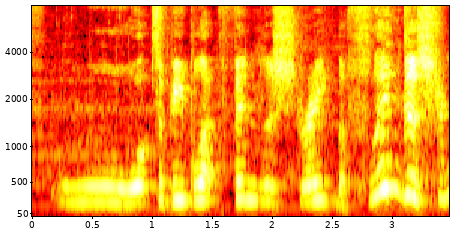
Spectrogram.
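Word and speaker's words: Flinders: excellente the molto people at findler street the flender not findler flender I keep saying it wrong okay at least we've solved this issue mostly.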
